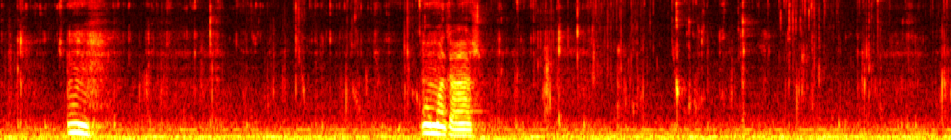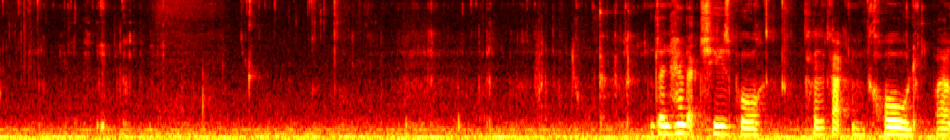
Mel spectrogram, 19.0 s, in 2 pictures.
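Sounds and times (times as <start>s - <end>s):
person chewing food: 0.0s - 16.2s, 17.0s - 18.9s
steady low hum: 0.0s - 19.0s.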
